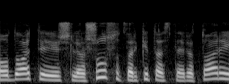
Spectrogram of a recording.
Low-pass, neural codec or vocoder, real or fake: 7.2 kHz; none; real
